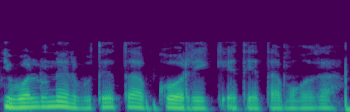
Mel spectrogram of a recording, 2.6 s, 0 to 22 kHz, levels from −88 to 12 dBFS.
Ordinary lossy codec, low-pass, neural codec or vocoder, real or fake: none; 5.4 kHz; none; real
